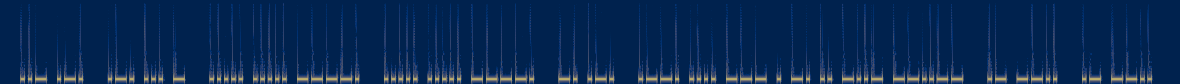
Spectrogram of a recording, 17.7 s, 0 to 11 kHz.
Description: Morse code, heard as a keyed tone, about 22 wpm, 700 Hz. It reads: UR RST 559 559 NR PHOENIX, AZ AZ
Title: Practice QSO - Exchange 1 - Beginning - 22wpm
